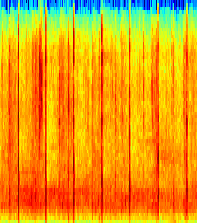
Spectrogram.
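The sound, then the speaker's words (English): A crowd applauds steadily, a dense wash of clapping with a few sharper, louder claps popping out at a regular beat. No one speaks over it. “Yeah, let's give it up”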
